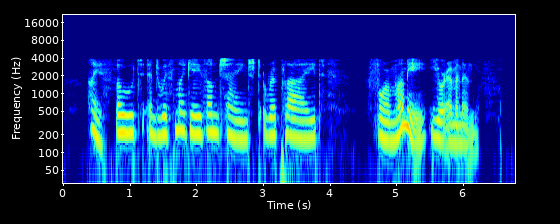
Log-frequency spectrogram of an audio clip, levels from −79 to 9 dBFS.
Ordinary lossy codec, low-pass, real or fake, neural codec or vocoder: AAC, 16 kbps; 7.2 kHz; fake; codec, 16 kHz, 8 kbps, FreqCodec, larger model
